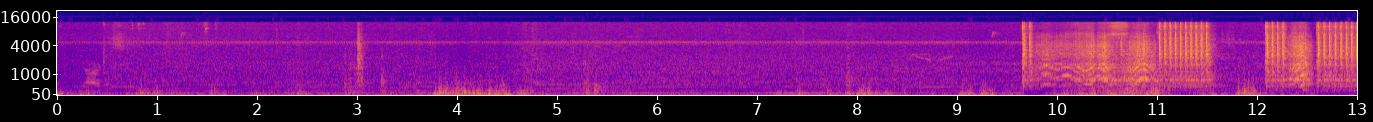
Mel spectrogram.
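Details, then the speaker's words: 1969 Dodge Dart 273 V8, previously stuck, after two months soaking, cranked to check compression on a weak jump pack: starter drags the engine over in slow, labored, uneven strokes that soon die off. "and this jump pack is weak so it's probably not gonna turn fast or turn very long"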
